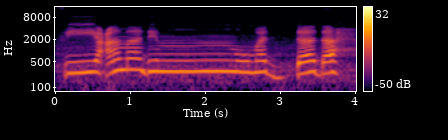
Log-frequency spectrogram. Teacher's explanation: اب دیکھیے فی میں دیکھیے یا ساکن سے پہلے زیر ہے 2 کاؤنٹ. عمدم تنوین کے بعد میم مشدد آ رہا ہے تو یہ نون ساکن اور تنوین کا رول ہے ادغام مع الغنہ، یہاں پہ فل غنہ ہوئے گا اور یہ تا مربوطہ ہا بن جائے گا.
